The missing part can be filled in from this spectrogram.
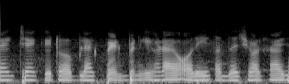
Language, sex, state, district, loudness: Hindi, female, Haryana, Rohtak, -19 LUFS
